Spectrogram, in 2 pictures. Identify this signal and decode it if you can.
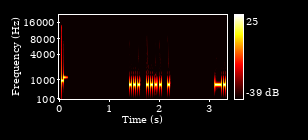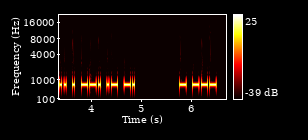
Morse code, heard as a keyed tone, about 28 wpm, 700 Hz. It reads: SHE BEGAN TO
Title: 3x Word-Spacing - Sentences from Top 500 Words - 28wpm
